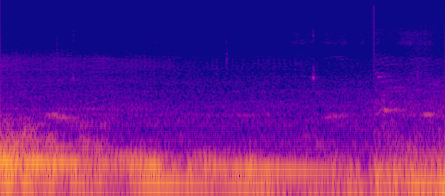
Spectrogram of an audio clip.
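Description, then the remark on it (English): A motorcycle engine rumbles steadily at a low pitch, with a deep idling drone that holds even throughout and dips briefly before picking back up. “It's motorcycle time.”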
